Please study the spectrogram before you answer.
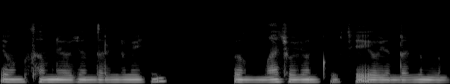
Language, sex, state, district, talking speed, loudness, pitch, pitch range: Bengali, male, West Bengal, Purulia, 175 wpm, -34 LUFS, 110 Hz, 105-110 Hz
